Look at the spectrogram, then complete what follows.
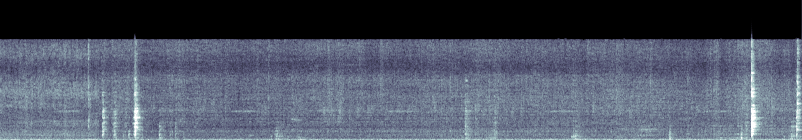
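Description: Hot Italian sausages and flour tortillas sizzling steadily on a charcoal kettle grill. A few sharp clicks of metal tongs on the grate come about a second and a half in, and a louder one near the end.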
